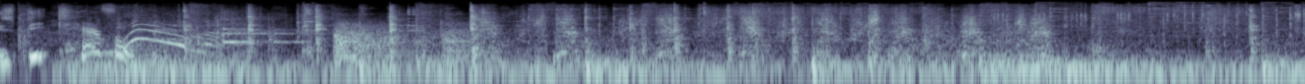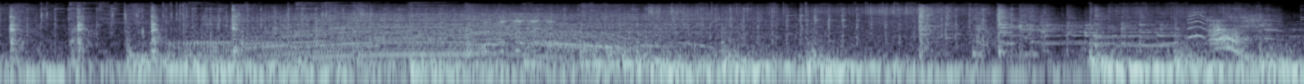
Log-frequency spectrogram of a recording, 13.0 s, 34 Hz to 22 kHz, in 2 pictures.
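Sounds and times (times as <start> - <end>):
speech: 0.0 - 1.1
metallic clatter: 0.9 - 8.7, 10.1 - 12.5
rapid loud hammer strikes building a machine: 0.9 - 12.6
power tool whining drone: 7.2 - 10.4.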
